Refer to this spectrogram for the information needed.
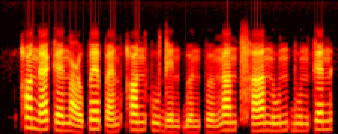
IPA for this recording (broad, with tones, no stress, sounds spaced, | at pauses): qʰ ɵ˥ n æ˧˥ k ɛ˧ n ʕ ʊ˩ p ɛ˥ p æ˩˧ n qʰ ɵ˥ n k u˧ d e˩ n ɓ ɵ˩ n p ɵ˩ ŋ a˥ n t͡sʰ a˧˥ n u˧˥ n ɓ u˧ n k ɛ˥ n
